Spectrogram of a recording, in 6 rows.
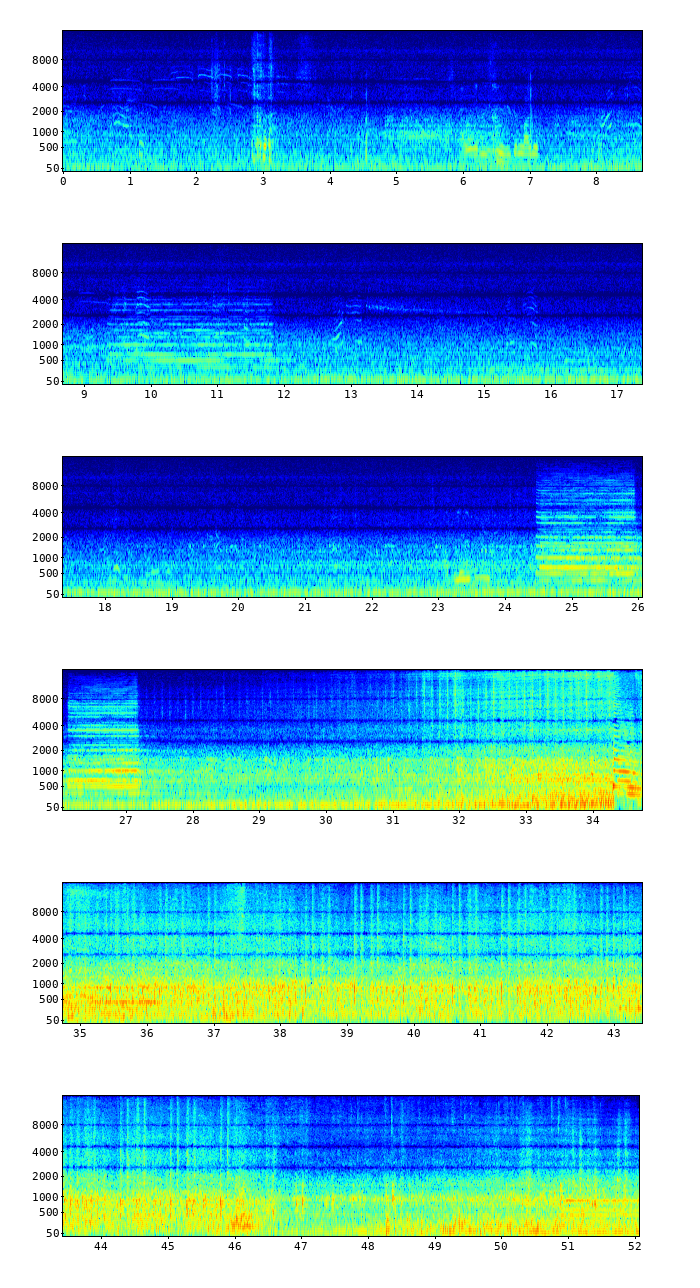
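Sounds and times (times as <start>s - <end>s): diesel locomotive engine passing: 0.0s - 52.0s
train coaches with clattering wheels: 0.0s - 52.0s
locomotive horn: 4.8s - 6.0s, 9.3s - 12.2s, 24.4s - 28.3s, 34.2s - 36.3s, 50.8s - 52.0s.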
